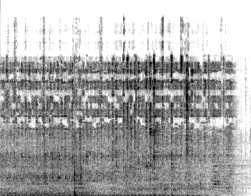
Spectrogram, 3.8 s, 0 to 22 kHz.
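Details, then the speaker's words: John Deere 317 garden tractor, not choked or throttled, a little cold: starter chugs steadily at three to four turns a second but never catches and winds down; hard starting, cranks without firing, later starts. "Hold on, it seems to be hard to start for whatever reason."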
